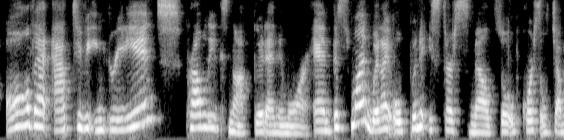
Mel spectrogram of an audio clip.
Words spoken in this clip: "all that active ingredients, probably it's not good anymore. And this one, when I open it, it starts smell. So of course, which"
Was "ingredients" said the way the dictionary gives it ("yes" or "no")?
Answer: no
